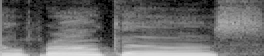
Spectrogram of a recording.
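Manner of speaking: soft, gentle cheer. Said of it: "in her soft voice".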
